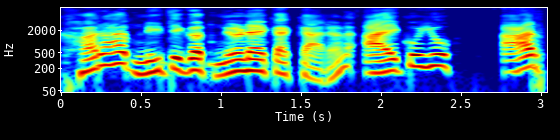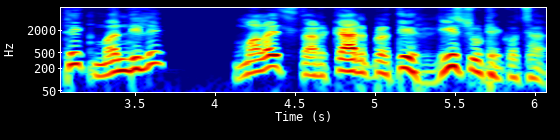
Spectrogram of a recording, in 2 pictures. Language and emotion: Nepali, angry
